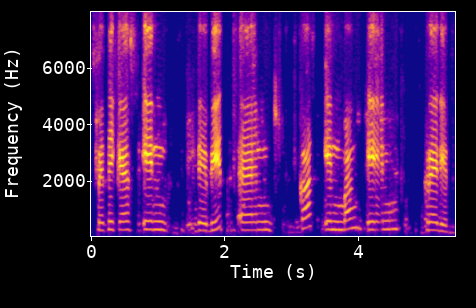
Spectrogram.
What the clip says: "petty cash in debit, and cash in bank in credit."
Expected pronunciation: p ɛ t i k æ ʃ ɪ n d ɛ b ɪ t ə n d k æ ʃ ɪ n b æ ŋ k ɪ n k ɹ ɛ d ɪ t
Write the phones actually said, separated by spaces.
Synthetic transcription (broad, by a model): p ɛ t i k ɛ s ɪ n d ɛ b ɪ t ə n k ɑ s ɪ n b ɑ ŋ ɪ n k ɹ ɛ d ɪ t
